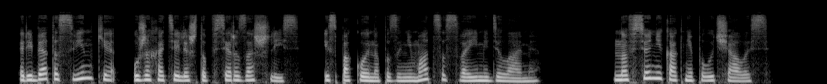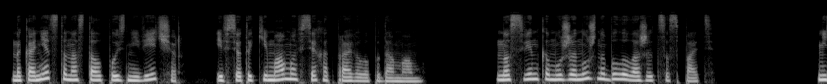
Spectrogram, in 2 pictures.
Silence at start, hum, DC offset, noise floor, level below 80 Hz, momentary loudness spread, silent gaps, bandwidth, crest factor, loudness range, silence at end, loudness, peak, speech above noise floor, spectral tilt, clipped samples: 0.2 s; none; under 0.1%; under -90 dBFS; -52 dBFS; 10 LU; 5.70-6.00 s, 7.92-8.22 s, 12.80-13.10 s, 15.70-16.24 s; 11 kHz; 16 dB; 2 LU; 0 s; -20 LUFS; -4 dBFS; over 71 dB; -6.5 dB/octave; under 0.1%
